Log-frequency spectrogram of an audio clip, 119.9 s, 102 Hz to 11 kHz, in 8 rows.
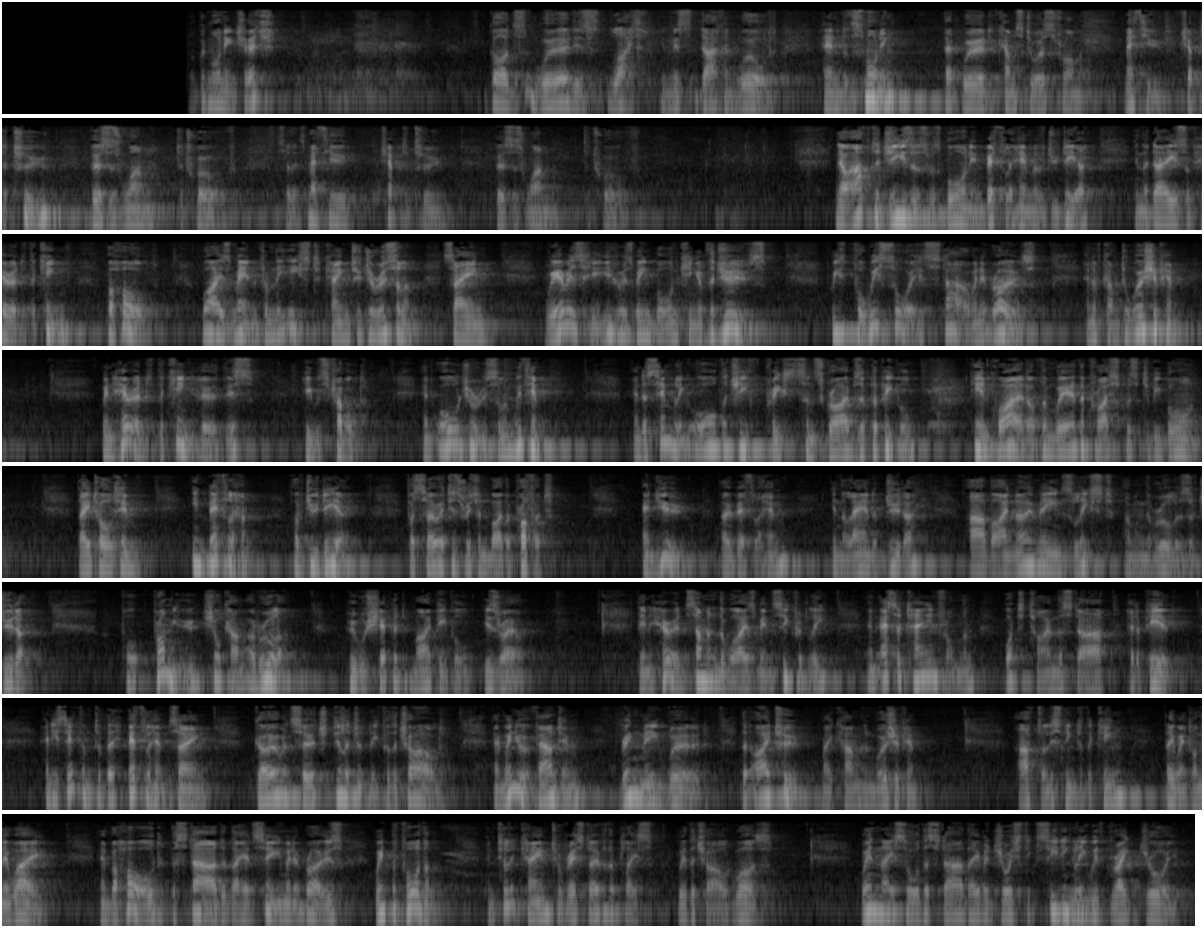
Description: (Christmas 2019) | This talk was part of the AM Service series entitled Who Shall Be King? (Talk 2 of 4)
